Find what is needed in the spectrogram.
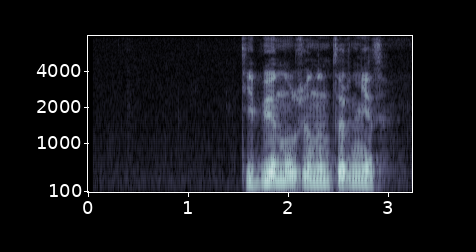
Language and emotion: Russian, neutral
